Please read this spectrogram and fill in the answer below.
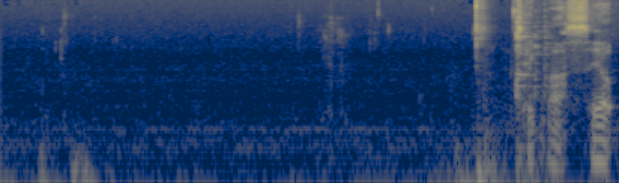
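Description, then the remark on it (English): A quiet stretch ends in a cluster of wet mouth noises, a short slurping sip followed by gulping and a few soft clicks, louder than the faint background hum. “I gotta take my sip.”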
